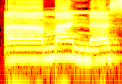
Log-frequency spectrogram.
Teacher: सीन सख्ती और सीटी वाला हरूफ है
